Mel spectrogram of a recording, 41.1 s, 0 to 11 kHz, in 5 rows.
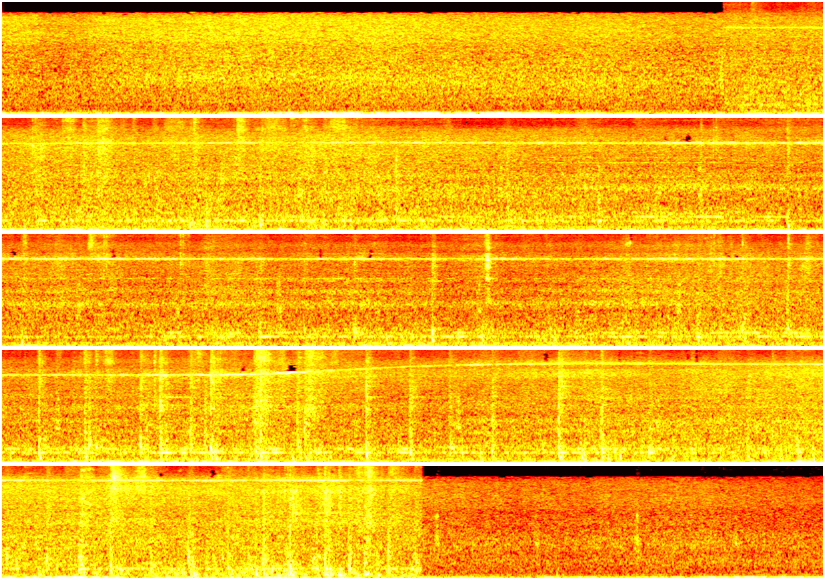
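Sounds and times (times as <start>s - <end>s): train rumbling on rails: 0.0s - 41.0s
thin high whine: 7.2s - 37.1s.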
